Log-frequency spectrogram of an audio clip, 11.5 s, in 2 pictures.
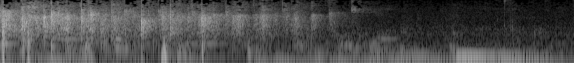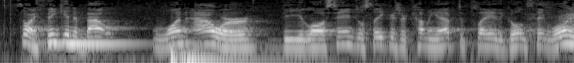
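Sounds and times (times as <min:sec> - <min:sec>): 
audience applause: 0:00.0 - 0:03.6
speech: 0:06.0 - 0:11.4.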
